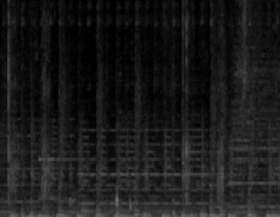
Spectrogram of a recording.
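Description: Background music: held tones over a steady, pulsing low beat.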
